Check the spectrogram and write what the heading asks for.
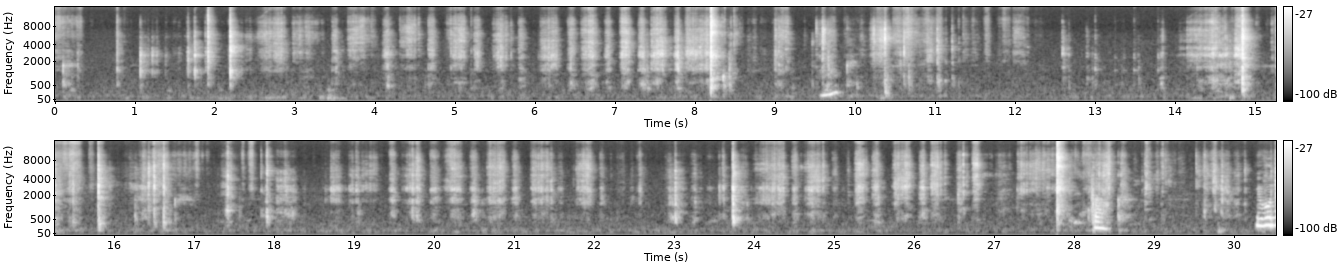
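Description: Scissors cutting through thin plastic from a PET bottle: quiet, irregular snips and scratchy rasping of the plastic, coming in short runs with pauses between.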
